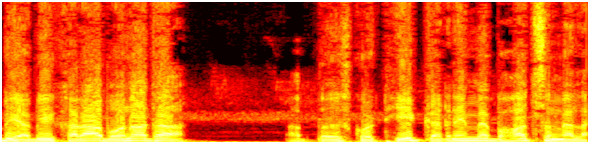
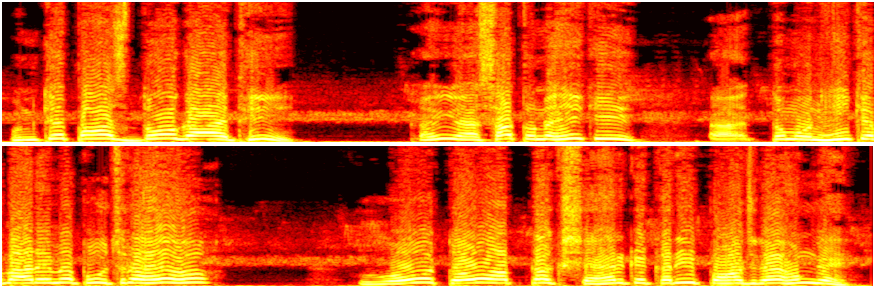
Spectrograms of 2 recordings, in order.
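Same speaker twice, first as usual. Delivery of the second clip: much higher, strained voice of a village cart driver; 4 dB louder than usual. Acted. Cart driver telling Mahesh about the truck, in a much higher strained voice. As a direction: pitch it way up as the old cart man. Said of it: "एक बैलगाड़ी वाला दिखाई देता है".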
